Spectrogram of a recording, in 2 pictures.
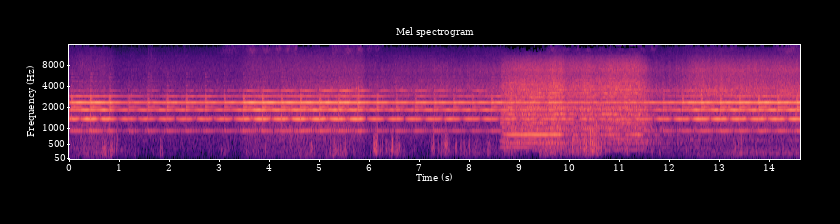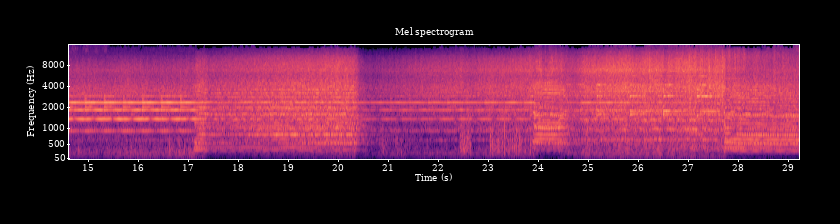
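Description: Union Pacific freight train approaching and passing, its Nathan K5HL five-chime air horn sounding the grade-crossing pattern: two long blasts, one short, and a long one starting near the end. Wheels clack louder as the locomotives draw level.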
